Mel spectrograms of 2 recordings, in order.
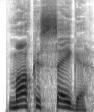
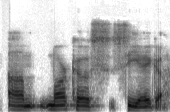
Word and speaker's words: Marcos Siega: Is it Marcus Sager? Marcos Siega. I was in the ballpark.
